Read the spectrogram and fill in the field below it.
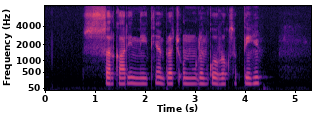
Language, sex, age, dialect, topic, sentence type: Hindi, male, 51-55, Kanauji Braj Bhasha, agriculture, statement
